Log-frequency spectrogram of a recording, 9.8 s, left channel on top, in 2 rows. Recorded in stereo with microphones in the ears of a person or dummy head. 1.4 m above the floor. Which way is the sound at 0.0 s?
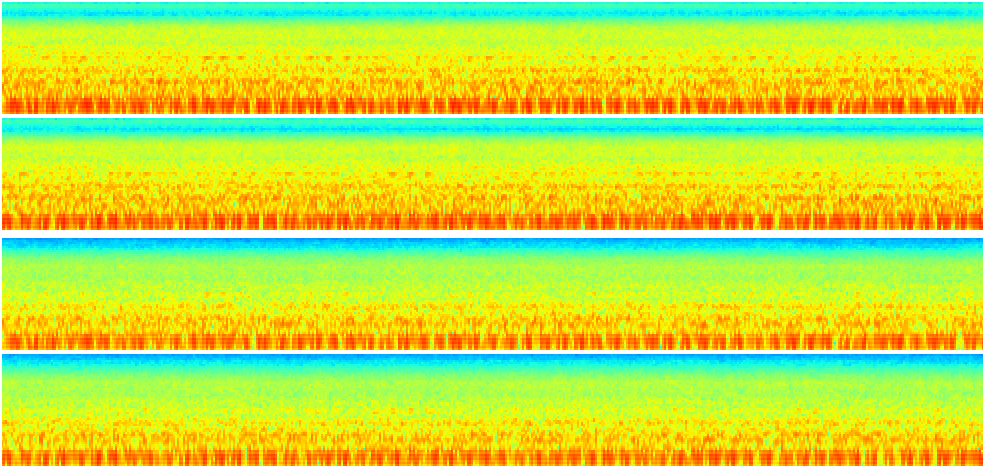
20° left (ahead or behind).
